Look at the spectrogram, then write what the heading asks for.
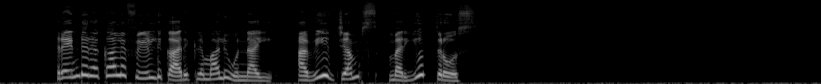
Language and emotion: Telugu, neutral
